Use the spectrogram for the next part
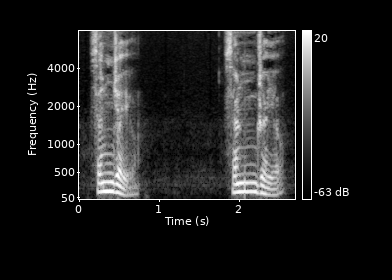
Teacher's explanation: म्हणून आणि बघूया संजय संजय स आहे त्याच्यापुढे अर्धा ज्ञ आहे त्याचा मागच्या वर म्हणजे स मधल्या अ वर आघात होतो त्यानंतर अल्पयती किंचित वेळ आपण थांबतो आणि मग जय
